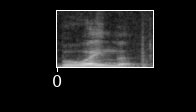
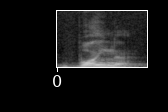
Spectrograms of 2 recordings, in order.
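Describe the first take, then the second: First: The first syllable sounds like 'bway'. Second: The first syllable sounds like 'boy'. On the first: "Others pronounce it Buena" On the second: "Some pronounce it Boina Vista"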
